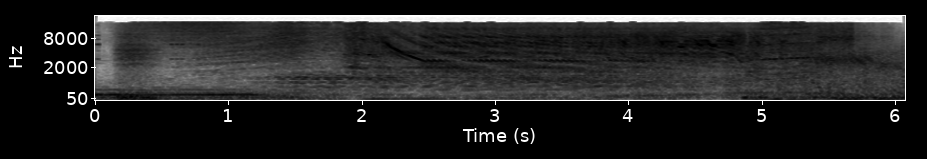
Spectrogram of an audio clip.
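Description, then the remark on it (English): A loud, sustained explosion roars on for several seconds, a dense rumbling blast with whooshing, sweeping tones rising through it midway. No one speaks. “That was a loud explosion.”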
